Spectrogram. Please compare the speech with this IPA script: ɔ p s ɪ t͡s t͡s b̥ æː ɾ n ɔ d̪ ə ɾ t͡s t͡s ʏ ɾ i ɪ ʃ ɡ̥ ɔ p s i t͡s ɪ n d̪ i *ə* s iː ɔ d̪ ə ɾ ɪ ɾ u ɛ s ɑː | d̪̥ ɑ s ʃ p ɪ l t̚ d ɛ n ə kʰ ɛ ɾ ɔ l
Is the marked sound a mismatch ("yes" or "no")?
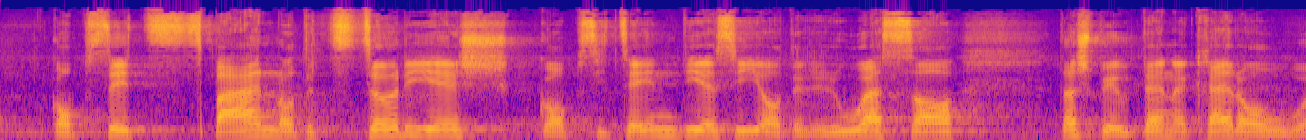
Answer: no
